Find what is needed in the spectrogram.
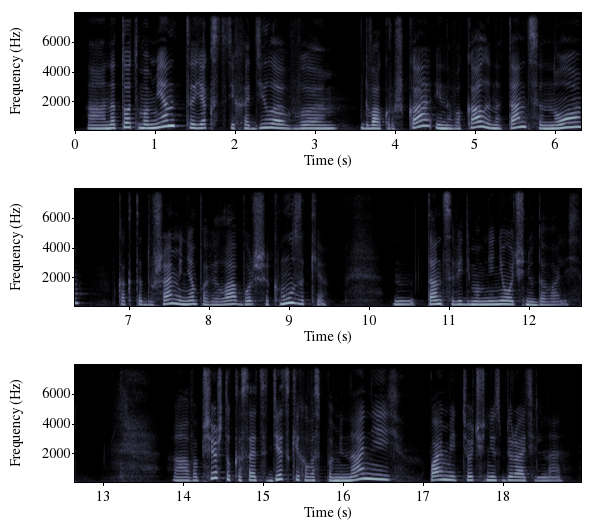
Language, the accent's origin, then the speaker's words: Russian; Achinsk, Krasnoyarsk Krai, Russia; now in Moscow, Russia; А сейчас я живу в необъятной Москве, но родом я из Сибири, из маленького города Ачинск в Красноярском крае.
